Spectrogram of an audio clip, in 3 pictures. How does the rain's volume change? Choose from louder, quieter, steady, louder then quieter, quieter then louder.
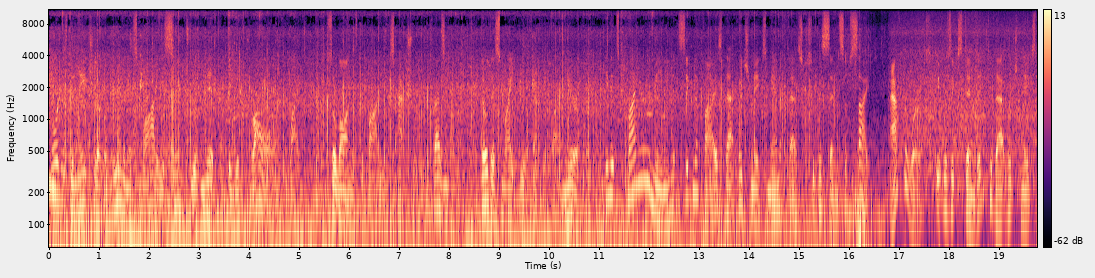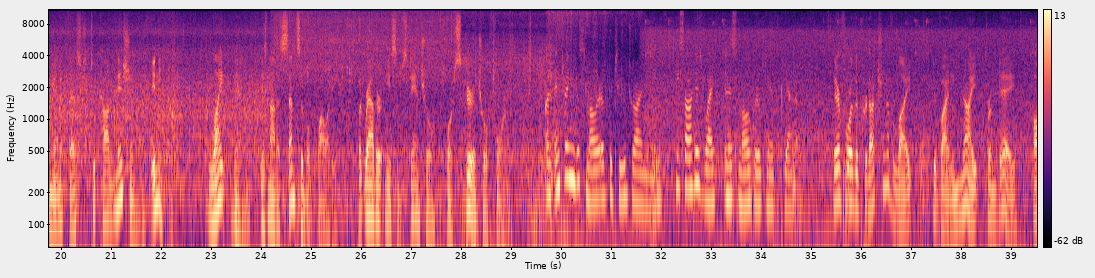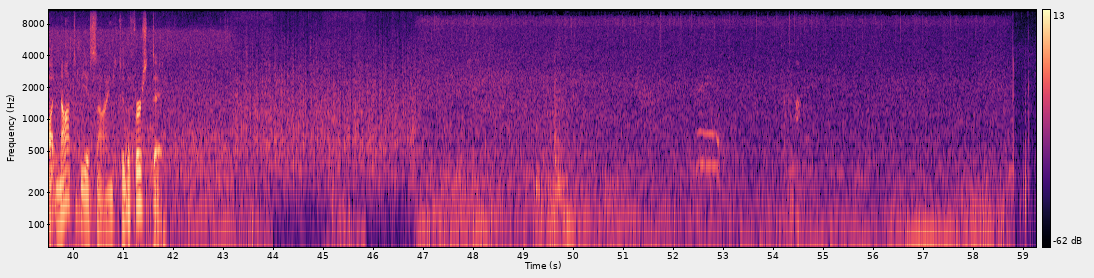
quieter.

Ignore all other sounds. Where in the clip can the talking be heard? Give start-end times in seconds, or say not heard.
0.0-22.2, 22.9-29.0, 29.6-34.9, 35.5-41.9.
